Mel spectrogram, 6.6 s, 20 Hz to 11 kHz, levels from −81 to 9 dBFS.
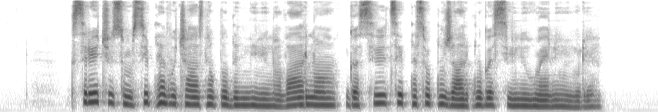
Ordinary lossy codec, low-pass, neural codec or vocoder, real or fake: none; none; autoencoder, 22.05 kHz, a latent of 192 numbers a frame, VITS, trained on one speaker; fake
